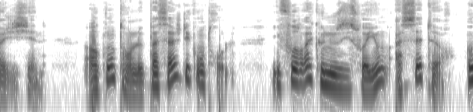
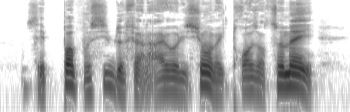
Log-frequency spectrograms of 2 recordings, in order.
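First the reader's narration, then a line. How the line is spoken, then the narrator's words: Grumbling. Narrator (French): grogna celui-ci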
